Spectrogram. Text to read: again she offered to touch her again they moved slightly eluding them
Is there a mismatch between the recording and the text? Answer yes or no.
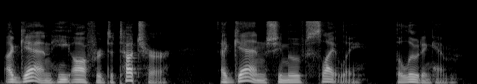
yes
